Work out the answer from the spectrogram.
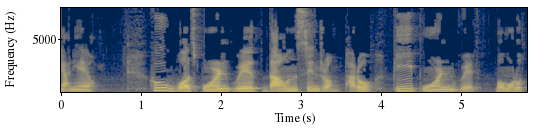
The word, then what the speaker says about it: Down syndrome: S가 2번 나오니까요. 한 번만 발음하시면 될 것 같아요. Down's syndrome이 아니고 Down syndrome. 한 번만 하시면 될 것 같은데요.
